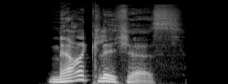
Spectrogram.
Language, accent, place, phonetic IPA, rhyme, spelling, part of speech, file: German, Germany, Berlin, [ˈmɛʁklɪçəs], -ɛʁklɪçəs, merkliches, adjective, De-merkliches.ogg
- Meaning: strong/mixed nominative/accusative neuter singular of merklich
